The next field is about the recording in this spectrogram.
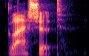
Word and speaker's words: Glashütte: Made in Glashütte. Glashütte is how you pronounce that.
